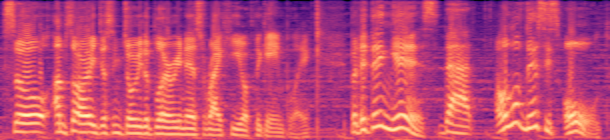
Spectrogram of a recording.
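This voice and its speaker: Animated man doing casual gaming commentary. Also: fairly high pitch, moderate pace. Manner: informal, excitable, conversational. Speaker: gaming news YouTuber. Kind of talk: casual enthusiastic video commentary to viewers.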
